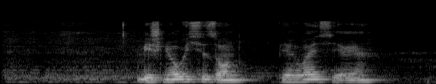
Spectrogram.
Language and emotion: Russian, neutral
